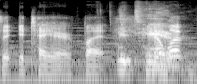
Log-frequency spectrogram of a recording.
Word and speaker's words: Itaer: I usually pronounce it Itaer, but Itaer.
